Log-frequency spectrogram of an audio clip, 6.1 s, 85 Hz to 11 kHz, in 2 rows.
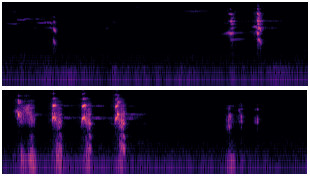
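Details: Bald eagle at the Decorah North Nest on a 2018 morning, the male angrily defending the nest against a returning intruder: a few sharp, high notes, then a quick burst of four clipped, piping calls and two shorter notes.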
